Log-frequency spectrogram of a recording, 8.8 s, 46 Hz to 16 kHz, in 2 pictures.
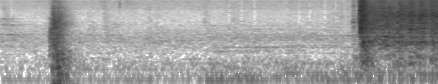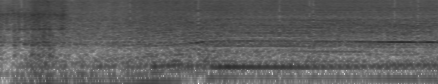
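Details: Mercedes C32 AMG first start after installing a salvage-yard drive shaft, new front and rear flex discs and the rear exhaust section; a couple of starter clicks, then a smooth, steady fast idle with no knocks or rattles; normal cold start.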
